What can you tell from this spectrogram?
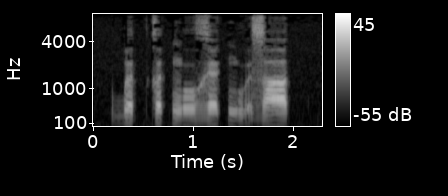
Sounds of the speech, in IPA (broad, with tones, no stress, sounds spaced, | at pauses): ɓ ə˦˥ t̚ k ə˦˥ t̚ ŋ o˧ ɣ ɛ˦˥ k̚ ŋ ṵ˧˨ ə̯ z a˦˥ t̚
